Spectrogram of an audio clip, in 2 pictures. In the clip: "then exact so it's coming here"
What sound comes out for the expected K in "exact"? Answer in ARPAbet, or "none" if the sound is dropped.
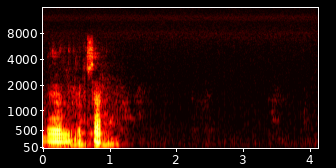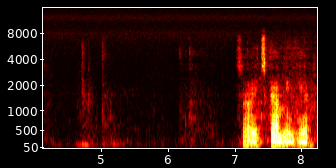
none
